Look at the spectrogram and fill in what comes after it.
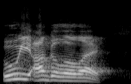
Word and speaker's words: Uiagalelei: Uiagalelei. Did I say it right? – No, not even close, but it's okay. Everyone will know his name soon enough, so we'll get used to it. Uiagalelei. – Uiagalelei.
